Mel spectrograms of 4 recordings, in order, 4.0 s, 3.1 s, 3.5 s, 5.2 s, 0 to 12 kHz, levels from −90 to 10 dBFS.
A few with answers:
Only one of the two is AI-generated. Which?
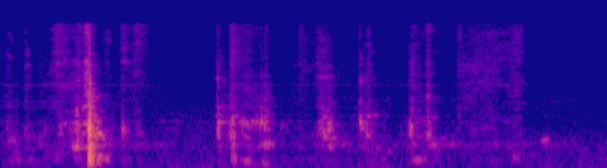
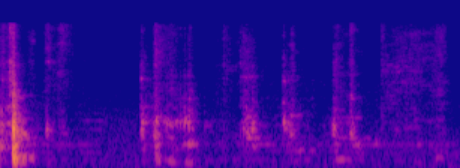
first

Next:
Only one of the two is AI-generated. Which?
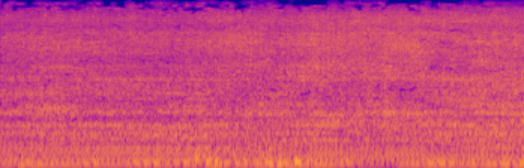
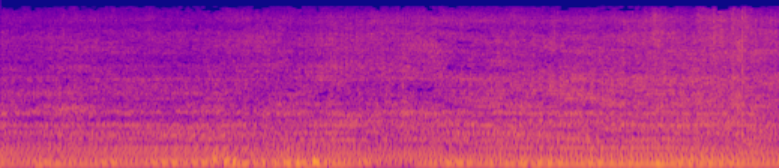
first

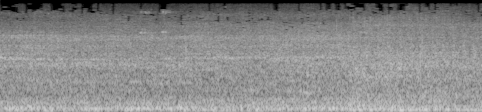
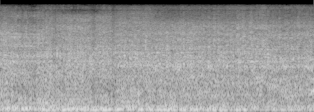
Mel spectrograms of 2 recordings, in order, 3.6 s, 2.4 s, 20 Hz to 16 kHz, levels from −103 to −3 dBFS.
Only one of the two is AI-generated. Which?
second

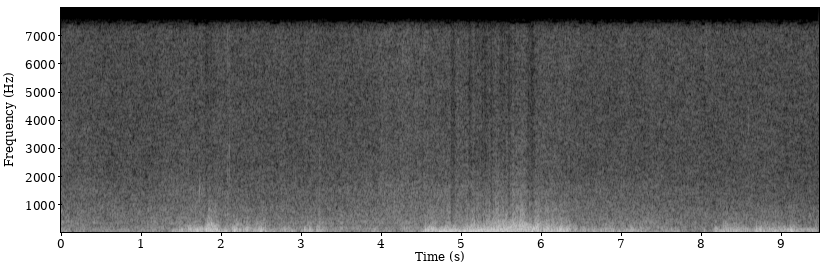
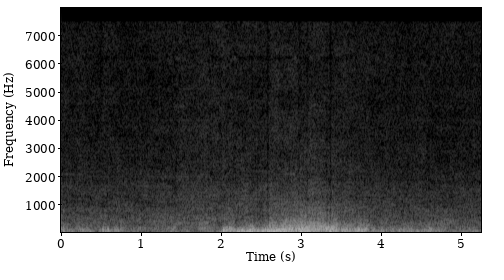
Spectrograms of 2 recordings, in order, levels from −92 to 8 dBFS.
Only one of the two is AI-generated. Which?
second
